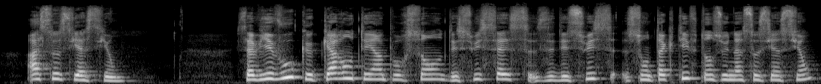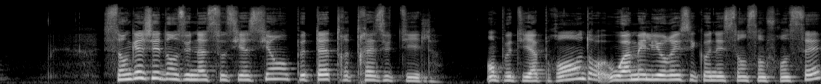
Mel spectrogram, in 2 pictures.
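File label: French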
